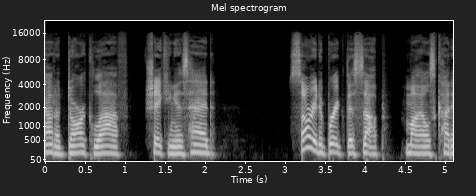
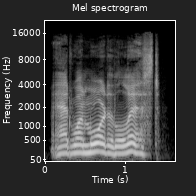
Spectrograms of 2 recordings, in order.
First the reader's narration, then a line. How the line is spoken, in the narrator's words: Coleman said bitterly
